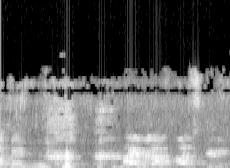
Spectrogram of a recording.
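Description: Speech only: people talking quietly, with a woman's voice among them.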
